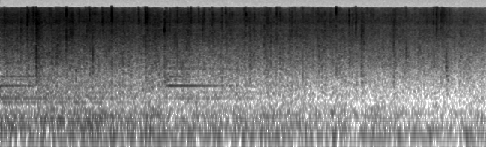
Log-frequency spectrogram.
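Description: Steady rain falling, a fine patter of drops that slowly fades out. A faint held note sounds briefly twice in the first half.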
